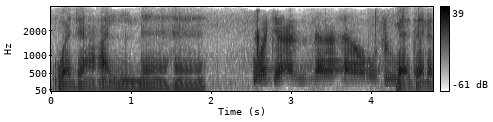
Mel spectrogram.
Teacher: رقق العين، العين رقيقة جدا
